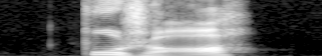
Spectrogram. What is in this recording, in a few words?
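"bu4 shao3", Mandarin Chinese; HSK1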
